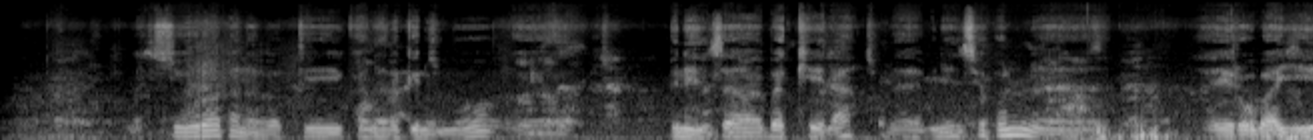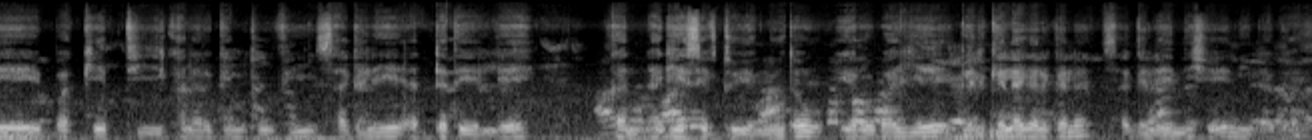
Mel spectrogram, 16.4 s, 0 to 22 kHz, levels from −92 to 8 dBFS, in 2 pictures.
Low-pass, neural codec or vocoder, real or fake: 19.8 kHz; vocoder, 44.1 kHz, 128 mel bands, Pupu-Vocoder; fake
